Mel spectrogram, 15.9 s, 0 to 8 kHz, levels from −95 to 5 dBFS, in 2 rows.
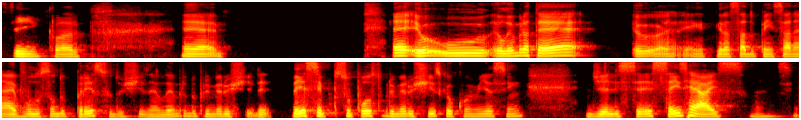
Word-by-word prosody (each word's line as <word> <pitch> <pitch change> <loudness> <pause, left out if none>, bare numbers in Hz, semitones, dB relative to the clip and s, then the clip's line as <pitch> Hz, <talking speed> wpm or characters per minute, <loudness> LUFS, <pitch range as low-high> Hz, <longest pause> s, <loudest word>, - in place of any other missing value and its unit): Sim, 120 -2 0
claro. 110 -1 -3 1.0
É. 125 - 0 1.7
É, 150 0 +7
eu 140 - +5
eu 135 - +2
lembro 140 +4 +3
até 155 +1 +5 0.4
eu 125 0 -2
é 120 -1 -7
engraçado 120 0 -3
pensar 115 -1 -4
na 115 -1 -3
evolução 115 +2 -4
do 125 0 -6
preço 125 +1 -3
do 110 0 -12
X, 110 +2 -12
né. 105 - -8
Eu 105 - -8
lembro 115 +5 -7
do 130 -1 -9
primeiro 120 -1 -6
X 120 - -11
de 115 -1 -6 0.2
desse 135 +2 +3
suposto 135 0 -1
primeiro 125 -1 -3
X 125 +1 -5
que 130 - -4
eu 125 - -2
comi 120 -1 -9
assim, 125 +1 -8 0.6
de 115 +1 -4
ele 115 +1 -1
ser 120 +1 -2
R$6, 125 -4 +2
né, 110 -1 -14
assim. 110 +2 -21
120 Hz, 145 wpm, -22 LUFS, 115-130 Hz, 1.7 s, É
